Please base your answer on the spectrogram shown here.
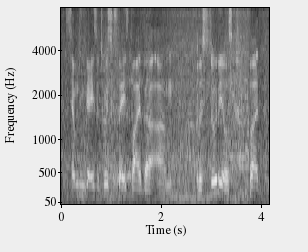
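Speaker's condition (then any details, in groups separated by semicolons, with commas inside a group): No condition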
